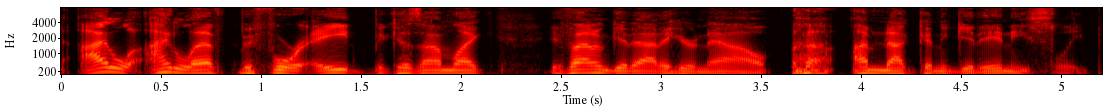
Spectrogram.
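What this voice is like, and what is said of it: Scratchy, hoarse voice. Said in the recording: “my voice is scratchy”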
